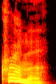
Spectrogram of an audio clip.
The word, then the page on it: crammer: British English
